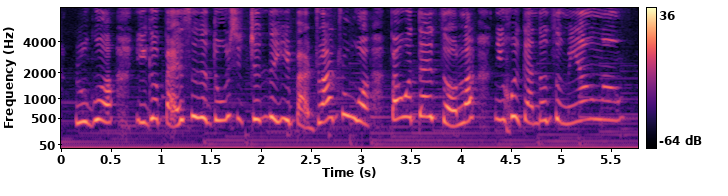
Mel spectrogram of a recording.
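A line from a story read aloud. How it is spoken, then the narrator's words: Crying. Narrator (Chinese): 安妮哭着说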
